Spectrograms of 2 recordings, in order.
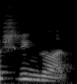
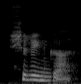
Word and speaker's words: श्रृंगार: तो जब भी हम करेंगे श्रृंगार तो उसमें उच्चारण करके देखो श्रृंगार, तो री तो आएगा ही आएगा। जब री आ गया तो ये र साथ में नहीं आएगा, इसकी शुद्ध वर्तनी ये होगी श्रृंगार। कभी भी साथ में र और री नहीं आएंगे, क्योंकि आप लोग उच्चारण करके देख लेना, श्रृंगार में र बोलोगे या री बोलोगे कंफ्यूज हो जाओगे।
